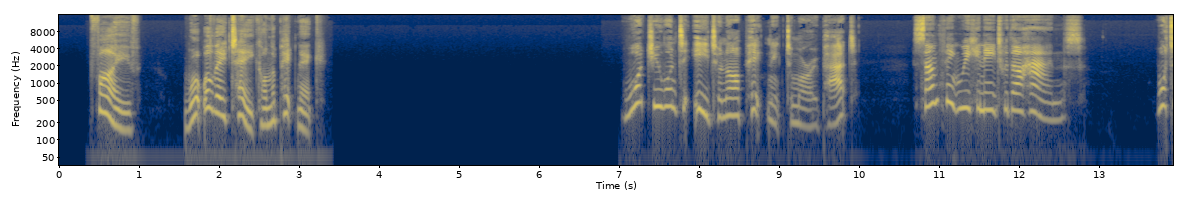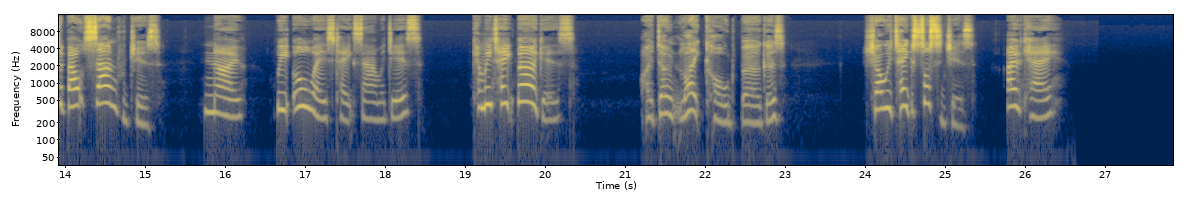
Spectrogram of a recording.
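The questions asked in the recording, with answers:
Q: What will they take on the picnic?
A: Sausages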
